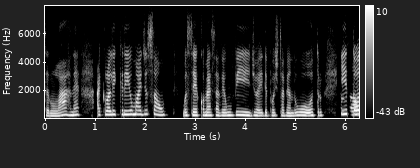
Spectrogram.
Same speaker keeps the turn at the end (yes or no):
yes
